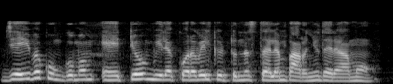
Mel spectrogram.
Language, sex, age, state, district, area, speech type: Malayalam, female, 45-60, Kerala, Malappuram, rural, read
